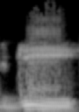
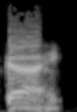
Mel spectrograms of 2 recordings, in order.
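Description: First: The name is said with a French pronunciation. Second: The name is said with an English pronunciation. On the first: The speaker calls it right. "but it's Guy. He's French" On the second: The speaker calls it wrong. "It's not Guy"

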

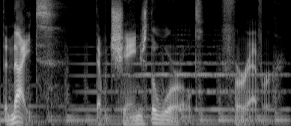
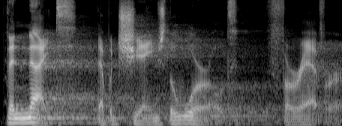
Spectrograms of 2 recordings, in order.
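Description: First: It is said in a plain, ordinary way. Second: It is said in a dramatic way.

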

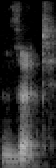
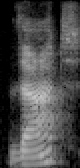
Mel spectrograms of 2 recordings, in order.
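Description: First: The vowel is reduced to a schwa. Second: The vowel is full and clear.

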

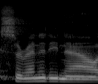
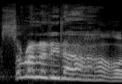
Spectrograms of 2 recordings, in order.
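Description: First: It is said calmly and softly, like a breath. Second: It is said angrily, as a tense shout. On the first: The speaker is genuinely trying to relax. "taking deep breaths and like" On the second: The speaker is furious despite the calming words. "he's walking around angry"

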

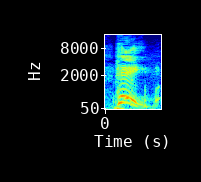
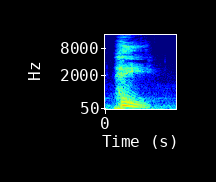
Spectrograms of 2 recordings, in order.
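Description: First: It is said in a sportscaster voice. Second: It is said in a radio host voice.

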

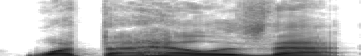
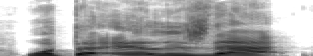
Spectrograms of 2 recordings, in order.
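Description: First: It is said in the speaker's ordinary accent. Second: It is said in a put-on Welsh accent.

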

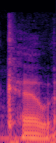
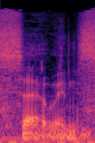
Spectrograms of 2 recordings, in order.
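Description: First: The name begins with a K sound. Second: The name begins with an S sound. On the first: "Let's go with Kerwin" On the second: "I was just thinking because Cersei is spelt the same way"

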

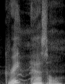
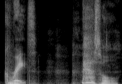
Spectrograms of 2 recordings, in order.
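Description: First: There is no pause after 'great'. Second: There is a pause after 'great'.

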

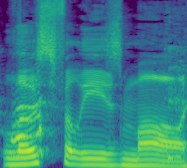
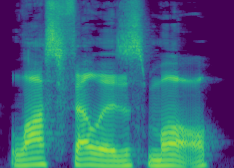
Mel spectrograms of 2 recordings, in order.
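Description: First: Los Feliz is pronounced the Spanish way. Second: Los Feliz is pronounced the anglicized English way. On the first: The speaker calls it right. "instead of saying" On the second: The speaker calls it wrong. "he says"

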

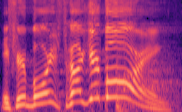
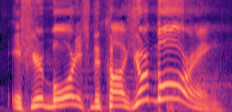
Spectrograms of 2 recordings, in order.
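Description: First: It is said with stronger, louder emphasis. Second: It is said with some emphasis.

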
